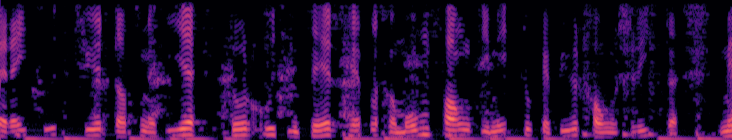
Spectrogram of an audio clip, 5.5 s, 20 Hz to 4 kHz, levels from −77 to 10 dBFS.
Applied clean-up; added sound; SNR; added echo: classical method spectral subtraction.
